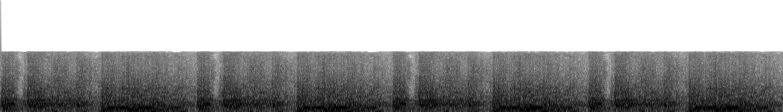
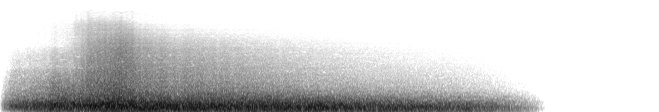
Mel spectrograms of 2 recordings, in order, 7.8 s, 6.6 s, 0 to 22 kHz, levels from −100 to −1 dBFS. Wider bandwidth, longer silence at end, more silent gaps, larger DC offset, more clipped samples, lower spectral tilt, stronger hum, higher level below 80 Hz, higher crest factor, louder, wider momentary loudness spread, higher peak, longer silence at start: second, 4 kHz vs 6 kHz; second, 0 s vs 1.65 s; neither; neither; first, 4% vs under 0.1%; first, -12.5 dB/octave vs -10.5 dB/octave; neither; first, -14 dBFS vs -26 dBFS; second, 6 dB vs 16 dB; first, -8 LUFS vs -16 LUFS; second, 5 LU vs 15 LU; about the same, 0 dBFS vs -2 dBFS; about the same, 0 s vs 0.1 s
